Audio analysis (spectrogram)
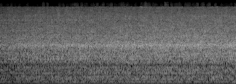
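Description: Chicken stir fry with chili garlic sauce sizzles in a hot pan, giving a steady, even hiss that holds unchanged throughout with no voices.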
